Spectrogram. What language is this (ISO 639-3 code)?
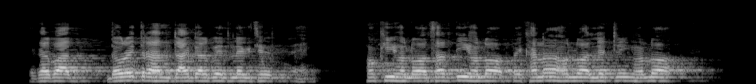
mai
